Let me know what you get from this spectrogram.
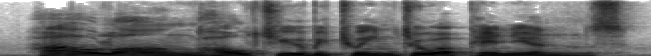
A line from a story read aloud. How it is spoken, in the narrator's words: cried the prophet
